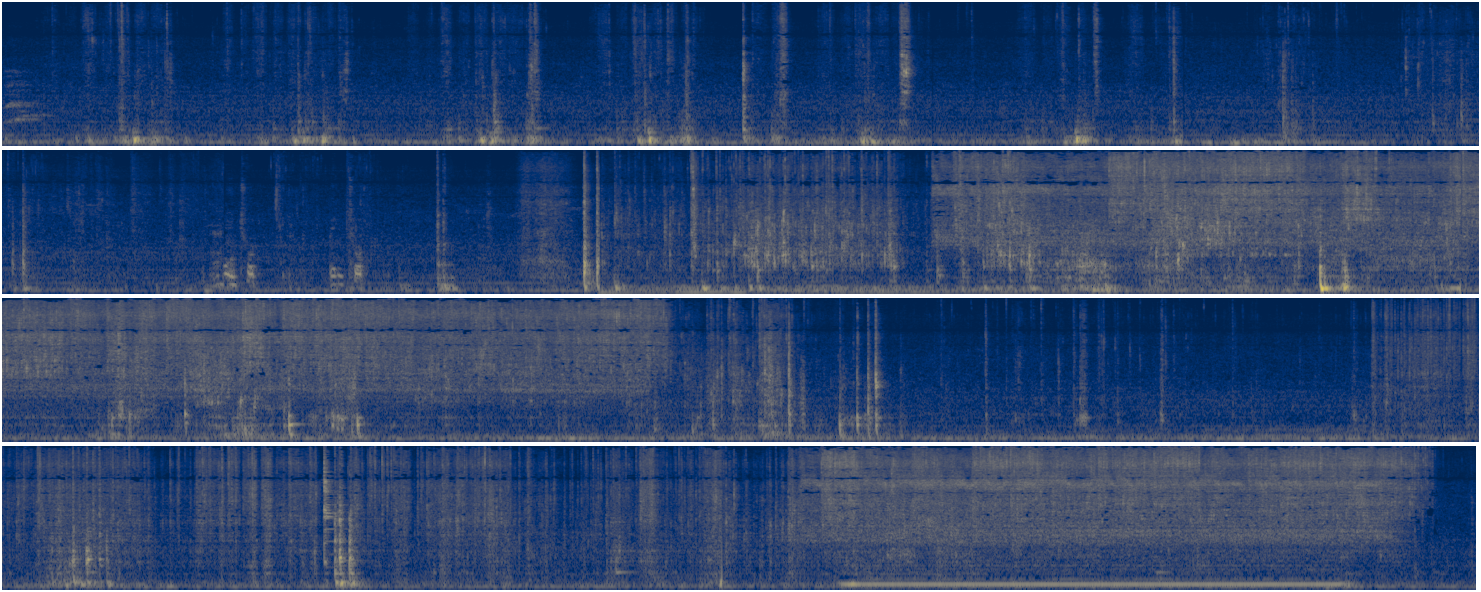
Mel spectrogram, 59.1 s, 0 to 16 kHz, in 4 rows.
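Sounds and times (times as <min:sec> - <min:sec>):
water splashing: 0:20.8 - 0:27.7.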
